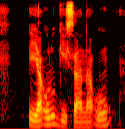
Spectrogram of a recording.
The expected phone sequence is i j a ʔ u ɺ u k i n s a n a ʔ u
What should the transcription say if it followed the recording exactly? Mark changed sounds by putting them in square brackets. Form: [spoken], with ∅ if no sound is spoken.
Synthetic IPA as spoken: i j a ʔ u ɺ u [ɡ] i [∅] s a n a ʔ u

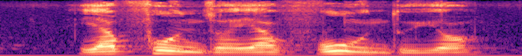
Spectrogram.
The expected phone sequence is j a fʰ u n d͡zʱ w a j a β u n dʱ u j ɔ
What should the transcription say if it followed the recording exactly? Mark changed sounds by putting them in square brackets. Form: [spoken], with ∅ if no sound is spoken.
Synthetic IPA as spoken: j a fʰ u n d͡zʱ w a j a [v] u n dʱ u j ɔ

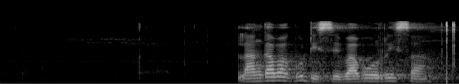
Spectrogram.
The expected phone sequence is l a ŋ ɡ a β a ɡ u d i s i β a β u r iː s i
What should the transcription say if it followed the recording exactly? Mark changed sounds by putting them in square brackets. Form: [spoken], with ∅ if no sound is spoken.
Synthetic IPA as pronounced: l a ŋ ɡ a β a ɡ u d i s i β a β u r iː s [a]

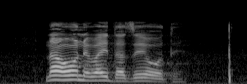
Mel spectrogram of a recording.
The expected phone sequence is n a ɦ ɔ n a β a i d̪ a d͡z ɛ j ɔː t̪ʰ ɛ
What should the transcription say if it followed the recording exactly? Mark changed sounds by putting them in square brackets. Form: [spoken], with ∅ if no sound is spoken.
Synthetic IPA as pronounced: n a ɦ ɔ n [ɛ] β a i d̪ a d͡z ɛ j ɔː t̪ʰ ɛ

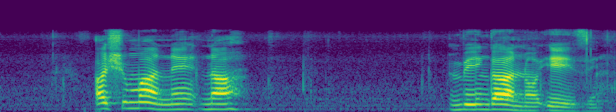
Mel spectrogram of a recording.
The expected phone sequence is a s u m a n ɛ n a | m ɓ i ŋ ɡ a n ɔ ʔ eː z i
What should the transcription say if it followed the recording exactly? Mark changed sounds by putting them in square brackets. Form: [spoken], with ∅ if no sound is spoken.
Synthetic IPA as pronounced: a [ʃ] u m a n ɛ n a | m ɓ i ŋ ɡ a n ɔ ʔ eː z i

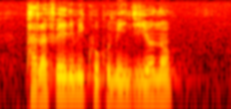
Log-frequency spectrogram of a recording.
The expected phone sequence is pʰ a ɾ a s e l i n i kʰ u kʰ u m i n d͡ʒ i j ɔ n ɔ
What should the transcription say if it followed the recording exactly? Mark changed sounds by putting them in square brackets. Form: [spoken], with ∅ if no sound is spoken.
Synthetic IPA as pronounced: pʰ a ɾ a [f] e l i [m] i kʰ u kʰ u m i n d͡ʒ i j ɔ n ɔ

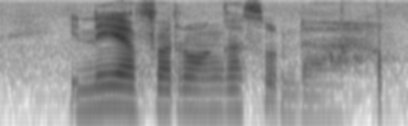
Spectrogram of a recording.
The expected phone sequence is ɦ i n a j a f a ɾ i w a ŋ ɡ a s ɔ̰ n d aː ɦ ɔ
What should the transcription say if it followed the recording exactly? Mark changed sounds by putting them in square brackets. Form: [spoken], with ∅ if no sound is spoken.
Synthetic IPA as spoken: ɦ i n [ɛ] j a f a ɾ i w a ŋ ɡ a s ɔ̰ n d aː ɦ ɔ

